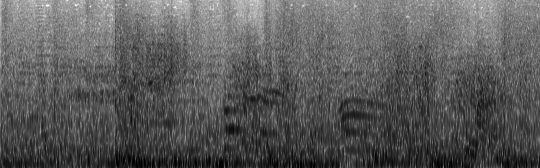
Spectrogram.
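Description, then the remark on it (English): Heavy cannon fire booms from below decks of a ship as cannons are trained on Norrington's boats, through a dense, roaring battle din, with crashes and shouting voices mixed into the loud, continuous chaos. “Below decks, Pintel, Ragetti and some others train cannons on Norrington's boats as they race back.”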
